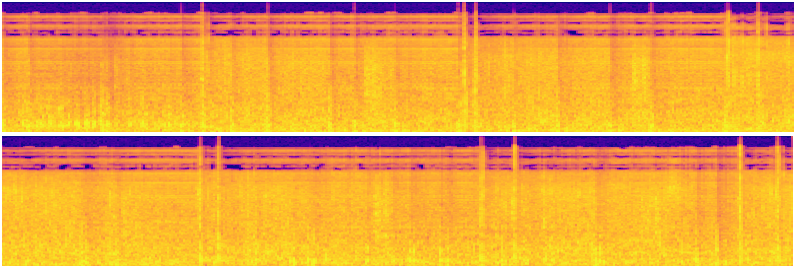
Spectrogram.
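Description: Aerial fireworks display: a dense, unbroken barrage of shell bursts and crackling bangs.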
